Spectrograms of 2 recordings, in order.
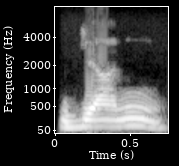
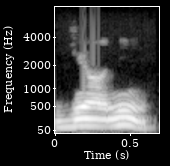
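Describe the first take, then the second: First: ज्ञानी said as "gyani" with a hard g; common wrong pronunciation. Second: ज्ञानी said with ज plus य, like "jnyani"; correct pronunciation. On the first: Teacher shows students the common wrong ज्ञानी. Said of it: "इसका जो हम उच्चारण करते हैं". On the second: Teacher gives students the correct ज्ञानी. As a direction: say ज्ञानी carefully with ज then य. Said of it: "इसका सही उच्चारण हमें करना चाहिए". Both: Shown as a demonstration.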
